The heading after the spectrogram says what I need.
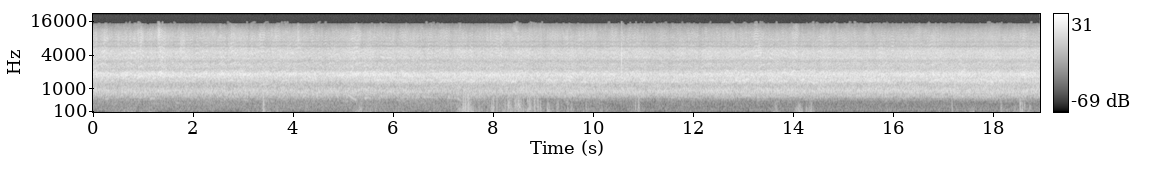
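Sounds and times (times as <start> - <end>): flock of geese honking: 0.0 - 18.9.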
